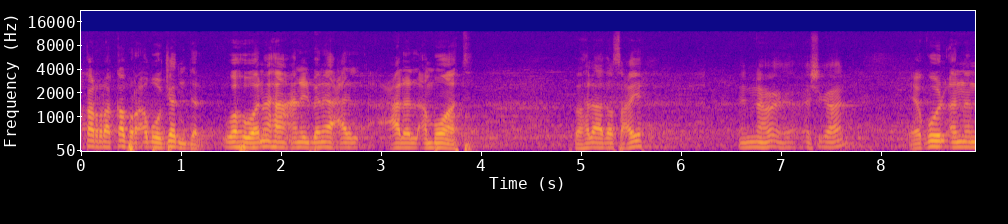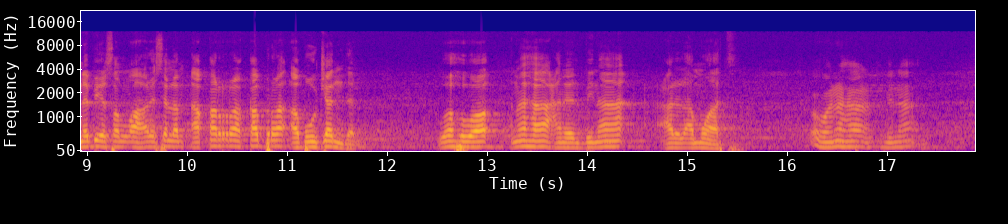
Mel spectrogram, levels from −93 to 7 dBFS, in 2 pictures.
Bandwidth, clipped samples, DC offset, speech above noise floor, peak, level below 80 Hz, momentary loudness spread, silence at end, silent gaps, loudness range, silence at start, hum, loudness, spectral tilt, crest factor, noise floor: 12 kHz; under 0.1%; under 0.1%; 21 dB; 0 dBFS; -36 dBFS; 21 LU; 0 s; none; 7 LU; 0 s; none; -17 LUFS; -6.5 dB/octave; 18 dB; -38 dBFS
